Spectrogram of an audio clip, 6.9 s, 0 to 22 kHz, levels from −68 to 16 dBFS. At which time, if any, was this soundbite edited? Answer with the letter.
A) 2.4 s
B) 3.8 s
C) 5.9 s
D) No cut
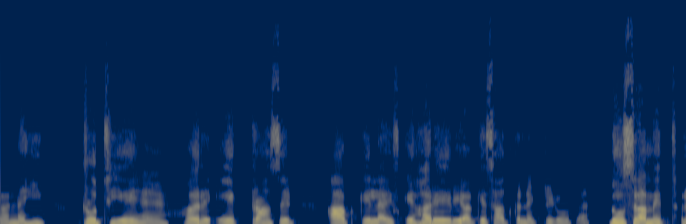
C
